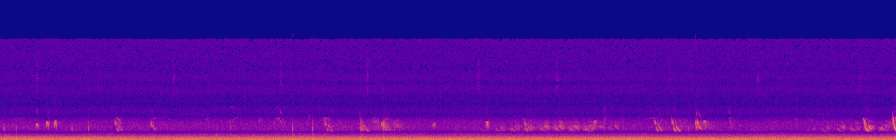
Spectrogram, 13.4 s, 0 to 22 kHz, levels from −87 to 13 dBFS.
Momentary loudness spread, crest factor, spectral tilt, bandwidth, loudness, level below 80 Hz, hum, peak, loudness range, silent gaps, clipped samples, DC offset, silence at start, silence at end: 2 LU; 16 dB; -8 dB/octave; 16 kHz; -25 LUFS; -28 dBFS; none; -8 dBFS; 1 LU; none; under 0.1%; under 0.1%; 0 s; 0 s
